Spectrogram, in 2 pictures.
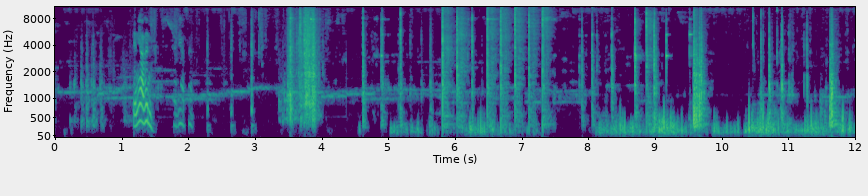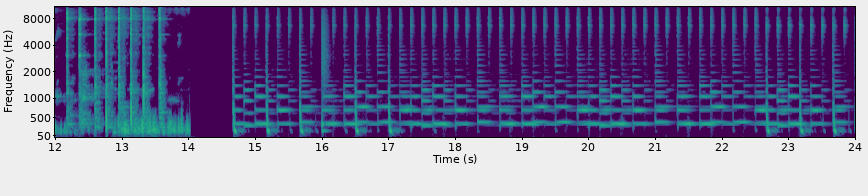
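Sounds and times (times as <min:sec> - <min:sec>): metal tools clinking: 0:12.3 - 0:12.8
electronic music: 0:14.8 - 0:24.0.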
